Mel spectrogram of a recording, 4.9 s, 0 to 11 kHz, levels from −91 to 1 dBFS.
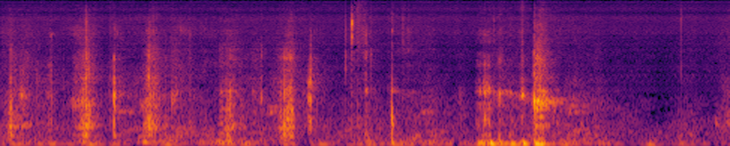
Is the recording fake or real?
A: fake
